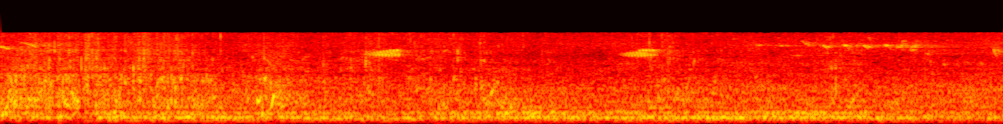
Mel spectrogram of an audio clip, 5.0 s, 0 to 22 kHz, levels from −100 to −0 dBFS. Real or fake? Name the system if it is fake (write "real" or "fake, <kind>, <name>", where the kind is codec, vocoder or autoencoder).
real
